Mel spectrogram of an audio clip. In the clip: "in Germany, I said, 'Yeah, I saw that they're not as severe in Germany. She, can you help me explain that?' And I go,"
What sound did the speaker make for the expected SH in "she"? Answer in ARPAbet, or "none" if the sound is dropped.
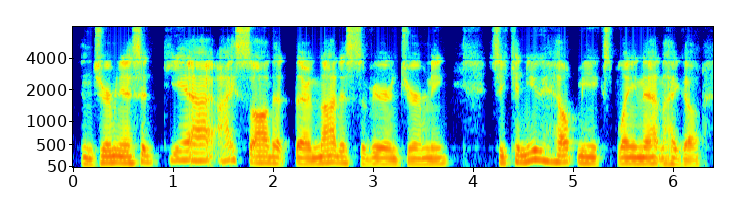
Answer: S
